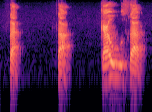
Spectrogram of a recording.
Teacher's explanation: Digigit ya. Ujung lidah bertemu dengan ujung gigi seri atas atau paling gampang apa? Digigit.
